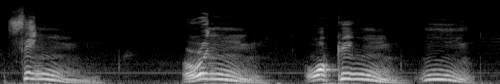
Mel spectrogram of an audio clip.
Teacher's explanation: When you want to say ng you have to close your lips and the ng should come through your nose · So NG is back in the throat with G. The back of the tongue presses back, and again the air comes out through the nose.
